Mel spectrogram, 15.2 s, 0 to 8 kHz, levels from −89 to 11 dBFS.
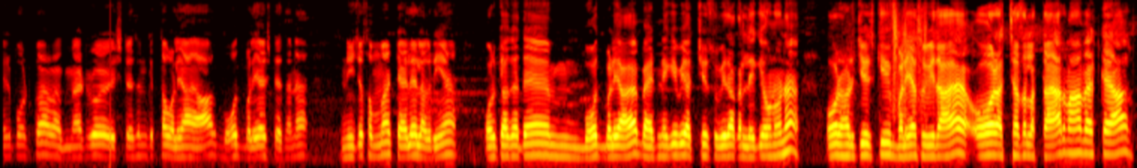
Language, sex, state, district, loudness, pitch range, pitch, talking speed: Hindi, male, Uttar Pradesh, Jyotiba Phule Nagar, -18 LUFS, 145-165 Hz, 150 Hz, 200 wpm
